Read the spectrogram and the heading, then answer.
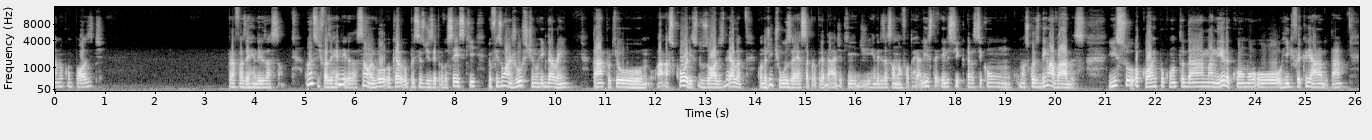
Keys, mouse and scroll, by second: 0.0 click, 0.8-1.8 drag, 2.5-3.7 drag, 3.9 click, 4.6-5.6 ctrl+middle drag, 6.0-7.4 middle drag, 8.3 alt+click, 9.3 alt+middle click, 18.6 alt+v.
